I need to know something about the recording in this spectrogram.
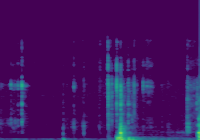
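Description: A few faint clicks, then a single short low thump a little over a second in.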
